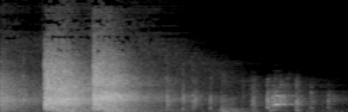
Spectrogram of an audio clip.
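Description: A gun thrown onto the ground in the dark lands with two sharp, heavy thuds in quick succession. Fainter knocks and rattles follow as it settles, with no voices.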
